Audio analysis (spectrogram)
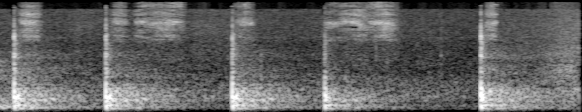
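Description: Pen or chalk strokes writing numbers during a fifth-grade maths exercise, five distinct scratchy strokes in a steady rhythm, close and alone with no talking.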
